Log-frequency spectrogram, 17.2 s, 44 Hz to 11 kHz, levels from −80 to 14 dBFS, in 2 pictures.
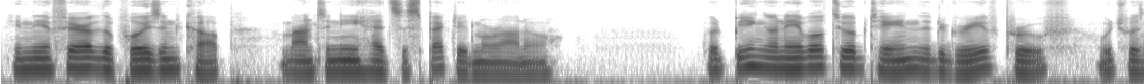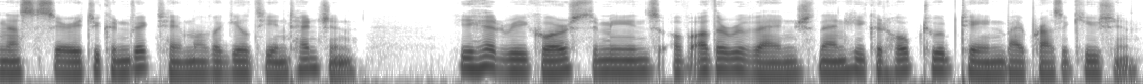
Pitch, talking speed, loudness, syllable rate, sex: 110 Hz, 160 wpm, -20 LUFS, 5.1 syllables/s, male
